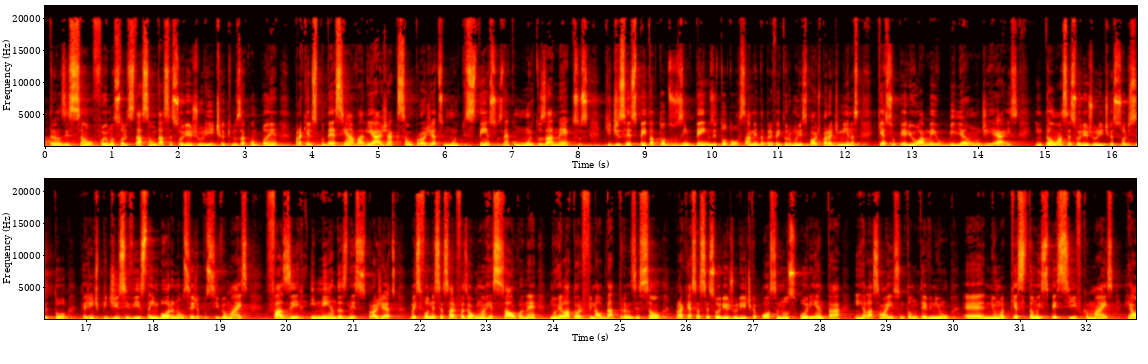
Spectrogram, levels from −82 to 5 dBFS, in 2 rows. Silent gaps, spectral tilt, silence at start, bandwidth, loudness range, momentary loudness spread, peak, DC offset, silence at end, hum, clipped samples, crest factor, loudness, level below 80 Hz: none; -4.5 dB/octave; 0 s; over 20 kHz; 1 LU; 6 LU; -2 dBFS; under 0.1%; 0 s; none; under 0.1%; 18 dB; -20 LUFS; -42 dBFS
